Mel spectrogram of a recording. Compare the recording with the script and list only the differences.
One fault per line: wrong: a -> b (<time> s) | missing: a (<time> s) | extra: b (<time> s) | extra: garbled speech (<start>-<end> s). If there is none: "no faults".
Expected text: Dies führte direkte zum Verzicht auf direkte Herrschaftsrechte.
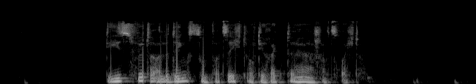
wrong: direkte -> allerdings (1.6 s)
